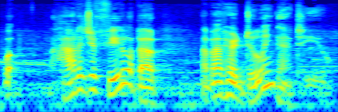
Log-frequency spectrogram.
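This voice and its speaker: A man's voice: mid-range voice, wildly swooping pitch, moderate pace. A man acting a thoughtful, curious adventurer in a radio drama, speaking in a musing, hesitant way. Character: male adventurer, thoughtful, curious, easily spellbound.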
